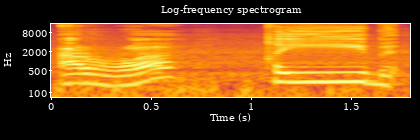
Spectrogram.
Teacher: உச்சரிக்கணும் அர்ரா கைப் காஃப் கெஸ்ரா பெற்று வந்திருக்கு கூடவே யா சுக்குன் இது யா மத்தா உடைய நிலை இரண்டு ஹரக்கத் அளவு நீட்டம் கொடுத்து ஓதணும்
